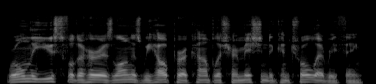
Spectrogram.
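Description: A man performs a quick-witted young guy bluffing as a street radical in a novel. He talks in bold slang with a forceful, bright edge. The recording is very dry. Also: lowish voice, no echo, voice pushed up, lightly acted. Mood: passionate, persuasive. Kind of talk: acted audiobook dialogue.

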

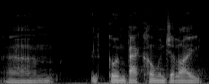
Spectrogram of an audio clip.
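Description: A man's voice: low voice, completely flat delivery, moderate pace, darkish tone. A Welsh man from Wales, a car-dealer guest chatting casually on a talk show, with frequent ums and restarts. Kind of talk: casual chat.

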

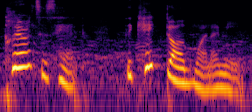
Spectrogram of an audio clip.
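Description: An actress playing a nervous, chatty, scatterbrained party hostess in a comedic radio drama, rambling and guileless. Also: female voice, mid-range voice, wildly swooping pitch, moderate pace, a little mellow, some chatter behind. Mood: chatty, excited.

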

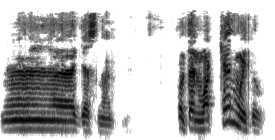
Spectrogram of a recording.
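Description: An actor playing a timid, doubting sidekick with hesitant, questioning speech in a 1940s radio drama. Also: male voice, a little high, lively intonation, a little slow. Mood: nervous, hesitant. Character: timid, doubting male sidekick nicknamed Professor. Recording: muffled old 1940s radio recording.

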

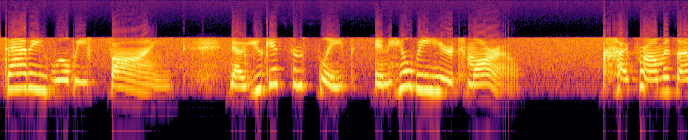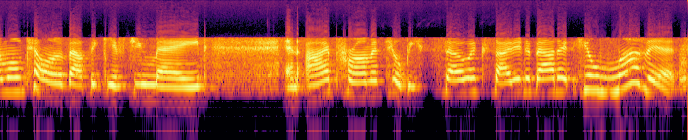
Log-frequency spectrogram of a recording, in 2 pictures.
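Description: Tinny noisy old radio play, lady acting a loving tired mom and wife, voice a bit high. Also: expressive, unhurried. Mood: soothing. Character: loving, weary wife and mother, pleading. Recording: tinny phone-like band, noisy radio sound.

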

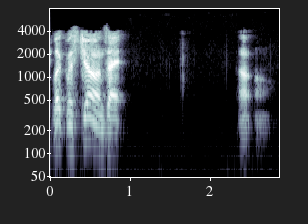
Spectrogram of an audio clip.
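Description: A man's voice: medium pitch, big pitch swings, takes it slowly. An actor playing a wisecracking male detective who questions people with dry sarcastic quips, in 1940s radio acting. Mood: probing. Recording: tinny lo-fi old radio recording with faint hiss.

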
